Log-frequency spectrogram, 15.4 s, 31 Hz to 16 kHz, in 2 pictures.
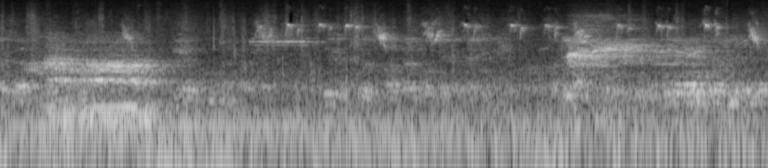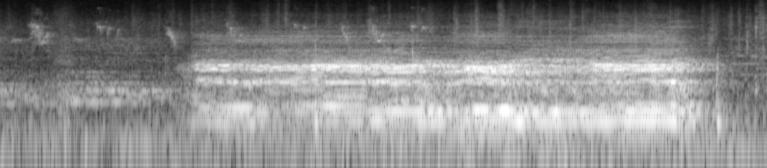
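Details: Murrah buffalo, a second-calver giving 15 kg of milk, at a dairy farm in Bhiwani district, Haryana. Low, drawn-out harmonic mooing, with a long sustained call of about five seconds near the end, shorter lows earlier, and a man speaking.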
